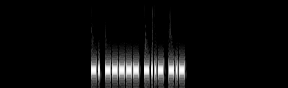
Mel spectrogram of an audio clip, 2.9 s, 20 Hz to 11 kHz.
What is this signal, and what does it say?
Morse code, heard as a keyed tone, about 63 wpm, 700 Hz. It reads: N0XK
